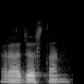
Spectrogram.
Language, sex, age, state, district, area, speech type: Odia, male, 18-30, Odisha, Kendujhar, urban, spontaneous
